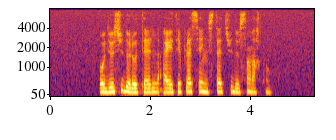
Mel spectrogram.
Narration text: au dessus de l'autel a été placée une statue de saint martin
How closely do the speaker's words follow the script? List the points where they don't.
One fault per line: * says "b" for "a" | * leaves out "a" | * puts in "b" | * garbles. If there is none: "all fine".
all fine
